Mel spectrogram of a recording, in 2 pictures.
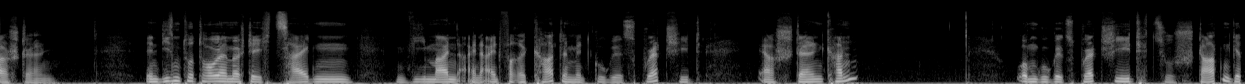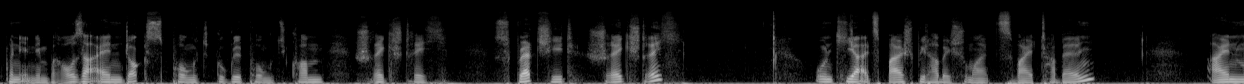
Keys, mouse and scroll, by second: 22.8 click, 23.5 click, 24.5 click.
